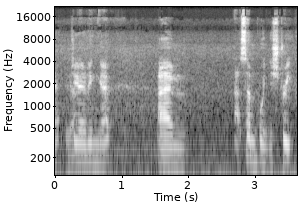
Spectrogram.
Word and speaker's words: Duolingo: Duolingo.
